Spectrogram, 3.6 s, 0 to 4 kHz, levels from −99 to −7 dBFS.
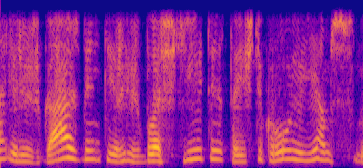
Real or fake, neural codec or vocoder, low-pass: fake; vocoder, 22.05 kHz, 80 mel bands, HiFi-GAN; 3.6 kHz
